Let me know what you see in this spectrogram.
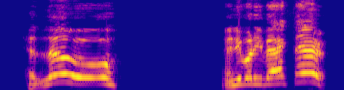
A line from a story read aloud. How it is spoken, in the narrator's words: hollered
